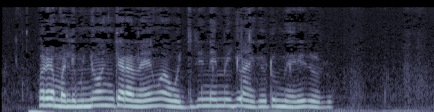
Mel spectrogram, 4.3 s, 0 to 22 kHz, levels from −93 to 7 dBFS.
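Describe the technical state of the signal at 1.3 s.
At 1.3 s the speech carries generation loss that runs through the whole clip, likely from repeated lossy MP3 passes, around seven, at what sounds like 64 kbit/s, each requantising on a shifted frame grid. Noise and spectral holes accumulate, leaving swirly, hollow, smeared speech with blurred attacks and nothing above 16.5 kHz.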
